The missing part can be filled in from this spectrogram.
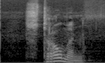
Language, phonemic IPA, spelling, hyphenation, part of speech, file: Dutch, /ˈstroː.mə(n)/, stromen, stro‧men, verb / noun, Nl-stromen.ogg
- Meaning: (verb) to flow; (noun) plural of stroom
